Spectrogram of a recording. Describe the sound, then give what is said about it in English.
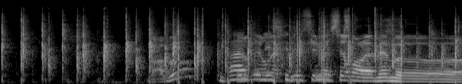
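A single person claps their hands in applause, about a dozen quick, even claps, before a voice begins talking and the clapping stops. “Du coup, je vous applaudis.”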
